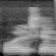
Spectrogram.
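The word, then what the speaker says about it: wholesale: Sorry ये नाम होलसेल, इससे हमें डब्ल्यू क्या रहता है, साइलेंट रहता है, होलसेल नाम है।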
